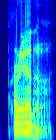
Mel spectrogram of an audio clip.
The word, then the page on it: prana: American English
